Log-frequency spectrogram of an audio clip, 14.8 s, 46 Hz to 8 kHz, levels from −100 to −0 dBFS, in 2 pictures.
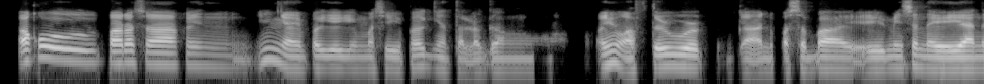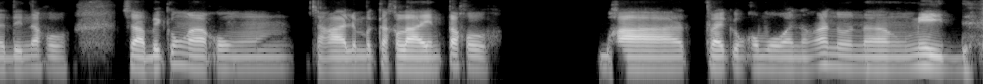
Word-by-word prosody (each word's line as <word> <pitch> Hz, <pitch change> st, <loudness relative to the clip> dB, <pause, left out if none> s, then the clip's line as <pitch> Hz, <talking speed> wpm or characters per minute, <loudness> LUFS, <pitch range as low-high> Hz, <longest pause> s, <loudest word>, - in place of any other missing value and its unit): Ako, 215 Hz, +5 st, +2 dB, 0.5 s
para 175 Hz, 0 st, +2 dB
sa 160 Hz, -2 st, +1 dB
akin 150 Hz, -1 st, -9 dB, 0.4 s
yun 205 Hz, +2 st, -11 dB
nga, 130 Hz, -6 st, -1 dB
yung 120 Hz, -, -11 dB
pagiging 125 Hz, -1 st, -5 dB
masipag 120 Hz, +3 st, -8 dB
niya 115 Hz, -, -9 dB
talagang, 110 Hz, +1 st, -11 dB, 0.5 s
ayun, -, -, -1 dB
after 140 Hz, +6 st, -3 dB
work, 140 Hz, -2 st, 0 dB, 0.2 s
gaano -, -, -5 dB
pa -, -, -7 dB
sa -, -, -5 dB
bahay. 120 Hz, -1 st, 0 dB
Eh, 120 Hz, 0 st, -5 dB
minsan 125 Hz, +2 st, -4 dB
nahihiya 120 Hz, 0 st, +3 dB
na 120 Hz, -, -5 dB
din 120 Hz, +1 st, -6 dB
ako. 125 Hz, -2 st, -5 dB, 0.4 s
Sabi 130 Hz, -1 st, +2 dB
ko 160 Hz, -, -4 dB
nga, 130 Hz, -2 st, +4 dB
kung 125 Hz, -1 st, -5 dB, 0.5 s
sakaling 120 Hz, +1 st, +1 dB
magka-client 120 Hz, -1 st, +4 dB
ako, 130 Hz, -4 st, 0 dB, 0.9 s
baka 125 Hz, -1 st, +7 dB, 0.6 s
try 125 Hz, -1 st, +4 dB
kong 130 Hz, -2 st, -7 dB
kumuha 120 Hz, -1 st, -2 dB
ng 120 Hz, +3 st, -9 dB
ano 145 Hz, -2 st, 0 dB
ng 125 Hz, -1 st, 0 dB, 0.2 s
maid. 125 Hz, -4 st, +4 dB
125 Hz, 160 wpm, -26 LUFS, 120-135 Hz, 0.9 s, baka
